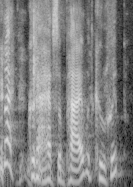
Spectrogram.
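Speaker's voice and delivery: put-on babyish cartoon character voice. Joining in a running Cool Whip bit with others, ask in a Stewie Griffin voice. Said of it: "That sounded exactly like Stewie".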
